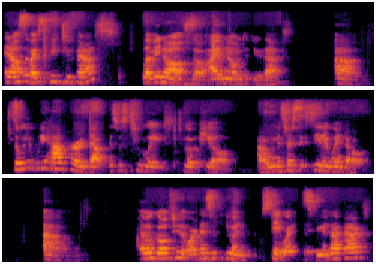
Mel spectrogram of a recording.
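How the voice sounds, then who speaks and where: A woman's voice: mid-range voice, moderate pace, distant mic. An earnest woman testifies at a public hearing, hesitating often with ums and apologizing as she goes. She sits some way from the mic in a large echoey hall, with a faint hiss behind her. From Minnesota, US. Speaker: appellant speaking at a public hearing.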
